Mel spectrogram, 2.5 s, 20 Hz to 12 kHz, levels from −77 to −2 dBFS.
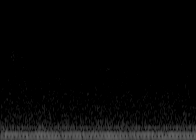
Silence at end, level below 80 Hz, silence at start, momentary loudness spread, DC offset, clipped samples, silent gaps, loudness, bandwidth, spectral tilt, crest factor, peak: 0 s; -56 dBFS; 0 s; 1 LU; under 0.1%; under 0.1%; none; -55 LUFS; 7.6 kHz; -6 dB/octave; 10 dB; -42 dBFS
